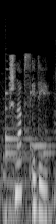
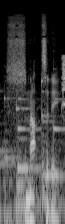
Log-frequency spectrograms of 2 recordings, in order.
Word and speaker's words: Schnapsidee: How do you pronounce that word? – Schnapsidee. – Schnapsidee? Schnapsidee.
